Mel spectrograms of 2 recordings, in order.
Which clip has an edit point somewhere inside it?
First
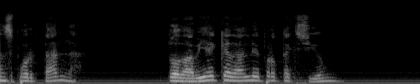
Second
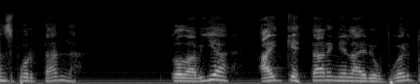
second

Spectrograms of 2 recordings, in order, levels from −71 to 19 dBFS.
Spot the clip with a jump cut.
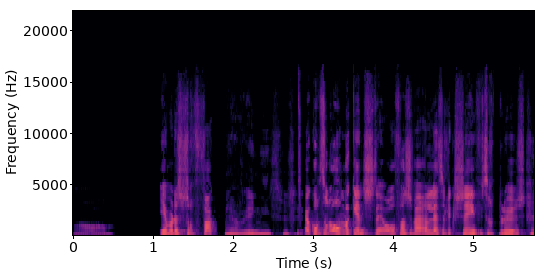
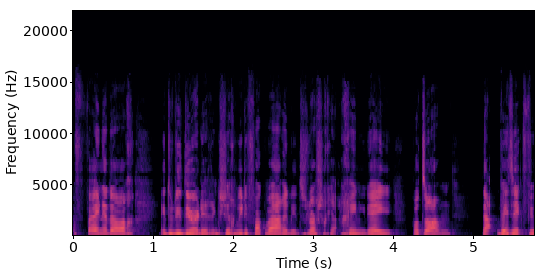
first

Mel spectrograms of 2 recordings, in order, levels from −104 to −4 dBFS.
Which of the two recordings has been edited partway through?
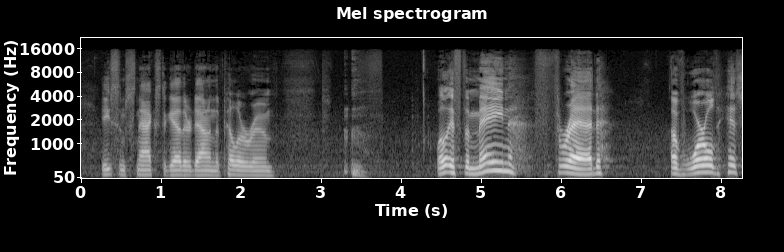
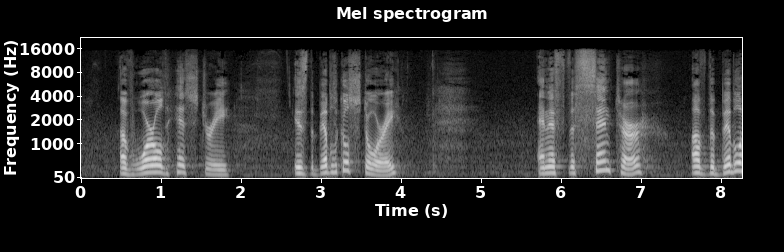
first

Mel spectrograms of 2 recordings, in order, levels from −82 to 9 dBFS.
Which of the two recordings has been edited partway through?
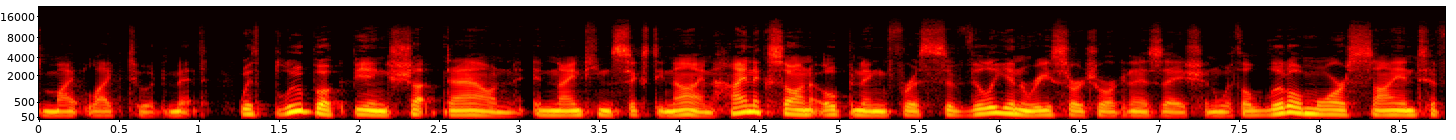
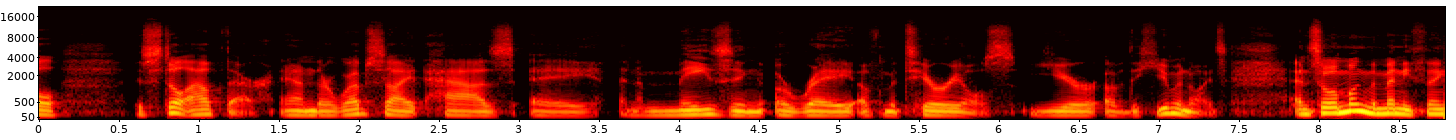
second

